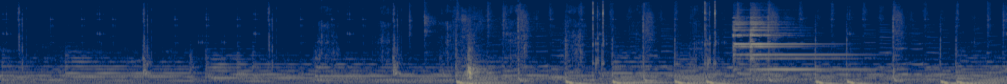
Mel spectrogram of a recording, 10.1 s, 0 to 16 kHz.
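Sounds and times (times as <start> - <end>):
background music with steady beat: 0.0 - 10.0
bell-like chime: 7.3 - 9.0.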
